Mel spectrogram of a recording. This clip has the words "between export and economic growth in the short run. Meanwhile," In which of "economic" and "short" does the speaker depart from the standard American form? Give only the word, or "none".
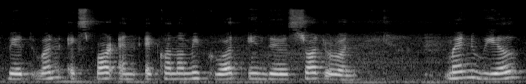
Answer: short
